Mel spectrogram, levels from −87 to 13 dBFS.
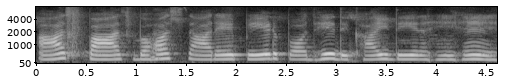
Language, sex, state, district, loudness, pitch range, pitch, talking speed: Hindi, female, Chhattisgarh, Bastar, -15 LUFS, 215-235 Hz, 225 Hz, 145 wpm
